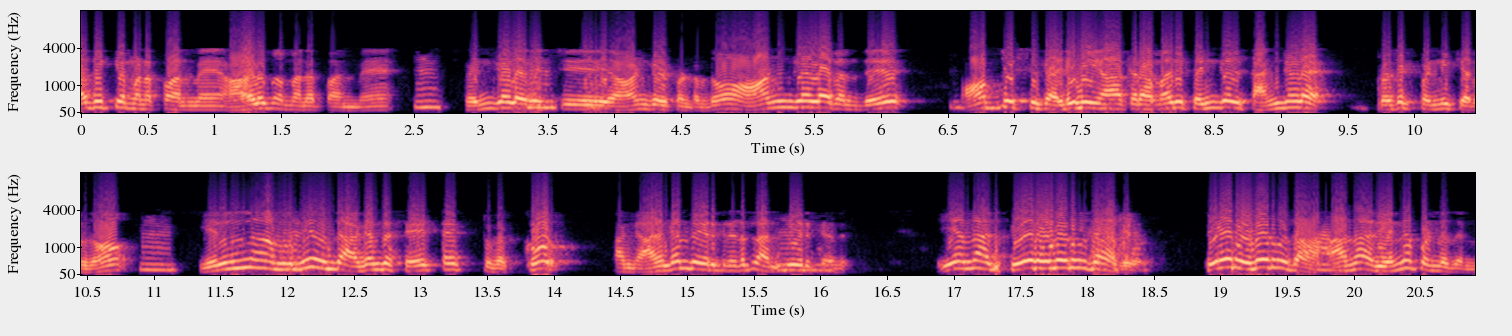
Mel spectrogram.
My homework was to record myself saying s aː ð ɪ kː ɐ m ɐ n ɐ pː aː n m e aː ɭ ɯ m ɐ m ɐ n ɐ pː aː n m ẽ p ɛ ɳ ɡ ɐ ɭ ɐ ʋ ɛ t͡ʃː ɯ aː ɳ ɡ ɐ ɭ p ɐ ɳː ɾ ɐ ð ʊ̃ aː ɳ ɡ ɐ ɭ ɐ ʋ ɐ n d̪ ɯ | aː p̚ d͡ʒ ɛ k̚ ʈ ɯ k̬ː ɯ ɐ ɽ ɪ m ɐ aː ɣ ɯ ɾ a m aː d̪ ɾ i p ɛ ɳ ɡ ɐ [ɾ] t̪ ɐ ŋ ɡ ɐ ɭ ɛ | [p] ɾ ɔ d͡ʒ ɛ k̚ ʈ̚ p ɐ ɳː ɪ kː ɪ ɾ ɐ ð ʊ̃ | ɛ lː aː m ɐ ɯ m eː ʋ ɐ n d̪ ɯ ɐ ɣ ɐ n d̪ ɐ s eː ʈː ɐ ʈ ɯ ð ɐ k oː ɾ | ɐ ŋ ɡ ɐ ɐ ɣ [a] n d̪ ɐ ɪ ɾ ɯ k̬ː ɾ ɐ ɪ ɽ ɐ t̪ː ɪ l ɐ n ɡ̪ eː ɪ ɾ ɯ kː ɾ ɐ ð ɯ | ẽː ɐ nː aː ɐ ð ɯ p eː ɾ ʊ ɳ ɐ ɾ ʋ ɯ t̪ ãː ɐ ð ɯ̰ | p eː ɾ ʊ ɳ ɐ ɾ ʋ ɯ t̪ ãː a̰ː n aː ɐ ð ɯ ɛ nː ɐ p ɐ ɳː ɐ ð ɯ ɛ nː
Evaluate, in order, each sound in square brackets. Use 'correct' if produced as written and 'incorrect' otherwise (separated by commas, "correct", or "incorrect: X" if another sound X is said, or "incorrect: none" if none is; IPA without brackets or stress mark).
incorrect: ɭ, correct, incorrect: ɐ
